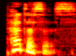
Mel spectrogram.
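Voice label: "petasus", British English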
